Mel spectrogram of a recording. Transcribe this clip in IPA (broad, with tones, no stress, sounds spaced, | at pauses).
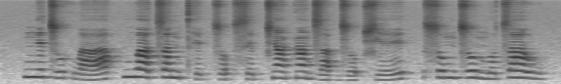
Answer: ŋ e˦ d͡z u˧ h w a˨˦ | n̪ w a˥˧ t͡s a˥˧ n t̪ʰ e˨ k̚ t͡s o˨ ʔ s e˨ p̚ t͡ɕ ã˥˧ k ã˥˧ d͡z a˨ ʔ d͡z o˨ ʔ ɕ e˨˦ | s o˦ m d͡z o˥˧ n̪ o˧ t͡s a˥˧ w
